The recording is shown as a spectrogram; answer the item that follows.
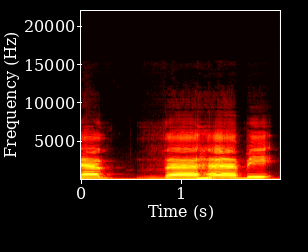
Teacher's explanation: ذال کے وقت زبان باہر نکالنا ہے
